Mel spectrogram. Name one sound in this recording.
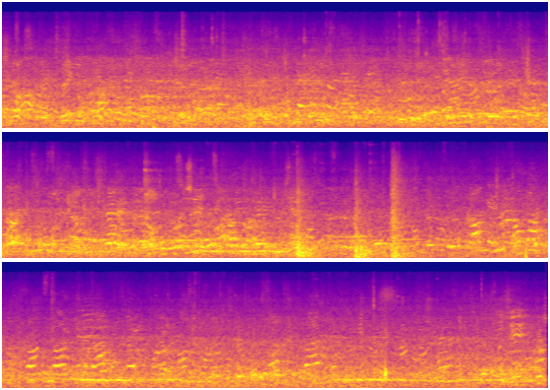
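A tram hums past on its tracks.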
